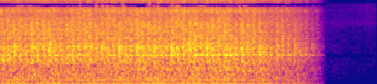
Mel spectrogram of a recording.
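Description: A tractor engine idles loudly and steadily while charging a battery, a dense low-pitched throbbing hum that runs for about three seconds before cutting off abruptly to silence.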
